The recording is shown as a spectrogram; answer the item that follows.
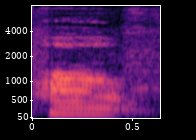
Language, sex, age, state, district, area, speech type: Odia, male, 18-30, Odisha, Bargarh, urban, spontaneous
